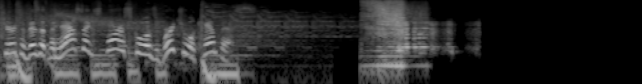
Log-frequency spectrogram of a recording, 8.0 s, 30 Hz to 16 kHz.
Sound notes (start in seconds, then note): 4.4 sound Effects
